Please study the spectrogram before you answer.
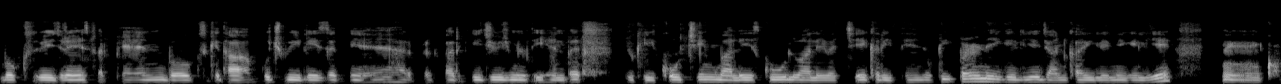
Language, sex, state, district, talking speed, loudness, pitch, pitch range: Hindi, male, Uttar Pradesh, Etah, 165 wpm, -25 LUFS, 105 Hz, 105-110 Hz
